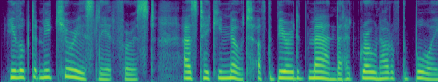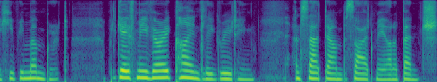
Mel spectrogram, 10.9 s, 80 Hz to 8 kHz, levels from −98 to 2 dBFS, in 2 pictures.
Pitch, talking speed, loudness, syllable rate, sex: 210 Hz, 205 wpm, -19 LUFS, 5.4 syllables/s, female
